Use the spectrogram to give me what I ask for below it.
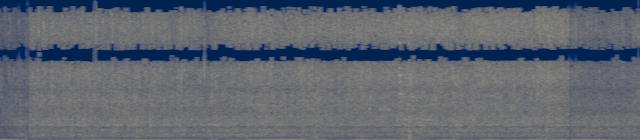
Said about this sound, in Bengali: এই পেস্টটা একটু ভাজা ভাজা হয়ে যাবে, তারপর আমি বাকি সব দিয়ে দেব।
